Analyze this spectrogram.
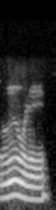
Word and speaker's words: rural: So rural ya. here rural it sounds a bit tricky because the R is doubled but you can just pronounce as oke right missarian so thanks for trying.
